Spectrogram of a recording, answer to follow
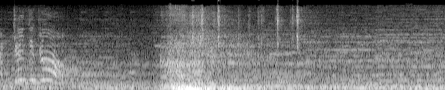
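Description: Jet-ski engines revving in rising-and-falling sweeps over show music, then a loud rushing burst about two seconds in, followed by a few sharp cracks.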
